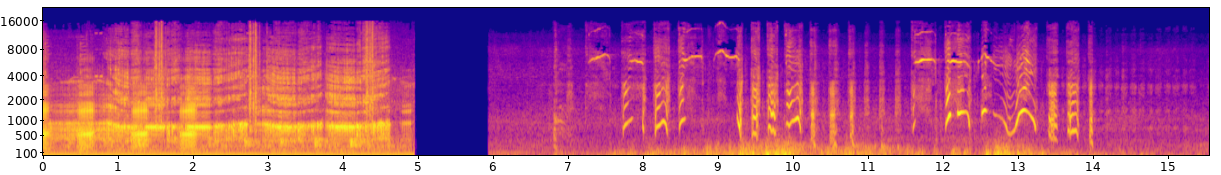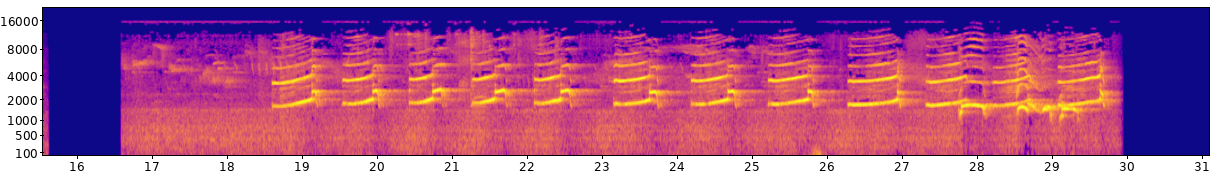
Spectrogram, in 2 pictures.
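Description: A Steller's sea eagle calling: a long series of about fifteen high, sharp notes, evenly spaced at about one and a half a second. Before it come other animal calls: a dense stretch over a low hum, then clicks and short chirps.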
